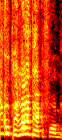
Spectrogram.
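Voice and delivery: really high-pitched voice. Retelling football practice, the speaker imitates his linebacker coach's really high voice. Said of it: "He got a really high voice".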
